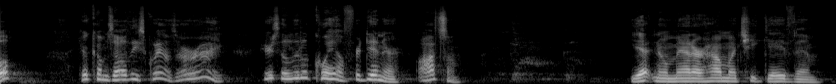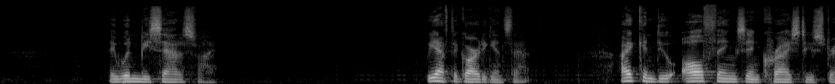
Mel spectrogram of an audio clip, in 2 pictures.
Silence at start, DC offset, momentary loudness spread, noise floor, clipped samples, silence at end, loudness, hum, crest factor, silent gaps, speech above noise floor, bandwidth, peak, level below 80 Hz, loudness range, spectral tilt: 0 s; under 0.1%; 12 LU; -70 dBFS; under 0.1%; 0 s; -27 LUFS; none; 20 dB; none; 43 dB; 17 kHz; -8 dBFS; -66 dBFS; 6 LU; -5.5 dB/octave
